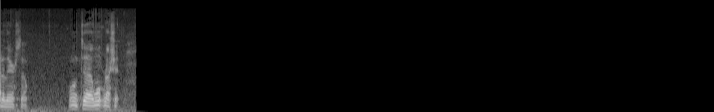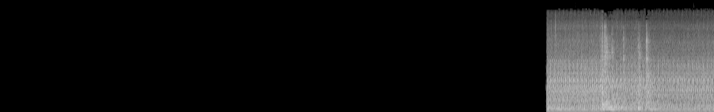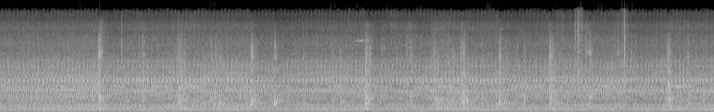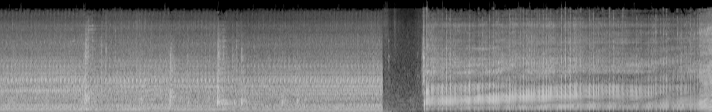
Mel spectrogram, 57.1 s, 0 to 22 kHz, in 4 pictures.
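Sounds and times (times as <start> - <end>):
engine revving: 25.2 - 50.5, 51.3 - 57.0
diesel engine running: 25.2 - 50.6, 51.3 - 57.0
sharp cracks and snaps: 39.7 - 40.4.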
